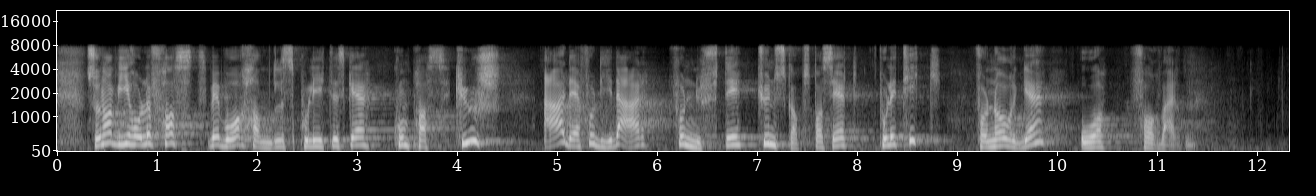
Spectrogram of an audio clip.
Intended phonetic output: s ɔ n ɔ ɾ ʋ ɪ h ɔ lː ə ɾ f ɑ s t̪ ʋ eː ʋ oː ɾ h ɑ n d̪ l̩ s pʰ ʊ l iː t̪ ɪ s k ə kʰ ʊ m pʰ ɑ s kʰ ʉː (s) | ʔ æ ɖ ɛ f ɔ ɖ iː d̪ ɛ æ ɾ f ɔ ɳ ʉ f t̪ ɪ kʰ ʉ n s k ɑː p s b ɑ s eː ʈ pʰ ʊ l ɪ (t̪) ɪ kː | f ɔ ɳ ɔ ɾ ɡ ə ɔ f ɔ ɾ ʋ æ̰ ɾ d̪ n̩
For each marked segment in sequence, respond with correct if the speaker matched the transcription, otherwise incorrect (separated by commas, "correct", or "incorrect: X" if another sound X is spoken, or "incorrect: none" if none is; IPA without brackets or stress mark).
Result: incorrect: ʂ, incorrect: t̪ʰ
